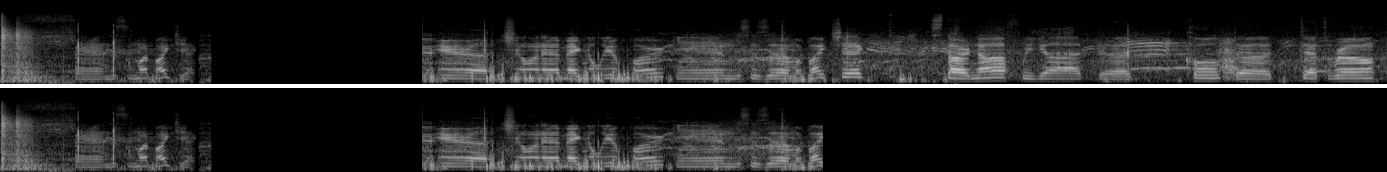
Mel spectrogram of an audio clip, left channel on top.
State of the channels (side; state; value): right; drops out; at 8.2 s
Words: and this is my bike check. We're here chilling at Magnolia Park, and this is my bike check. Starting off, we got the Colt Death Row.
